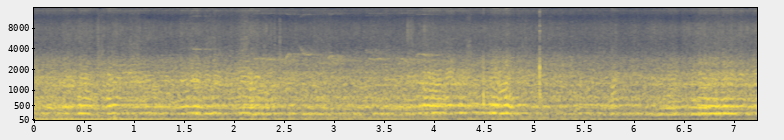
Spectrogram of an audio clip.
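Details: Honey bee colony left nervous and anxious while its queen is away on a 45-minute mating flight; a steady dense buzzing hum with faint fluctuating tones, no other clear sounds.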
